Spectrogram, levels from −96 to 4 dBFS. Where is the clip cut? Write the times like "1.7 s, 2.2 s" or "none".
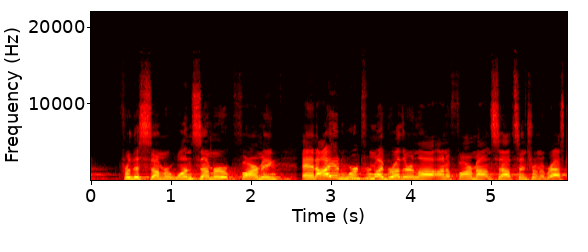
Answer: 2.6 s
